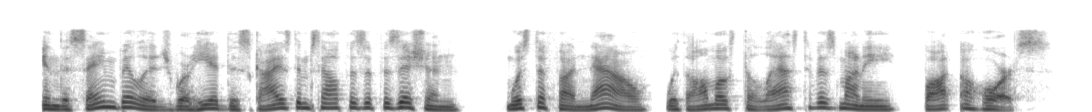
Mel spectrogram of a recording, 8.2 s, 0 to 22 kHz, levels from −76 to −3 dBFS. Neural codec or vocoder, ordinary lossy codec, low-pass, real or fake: none; Opus, 24 kbps; 7.2 kHz; real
